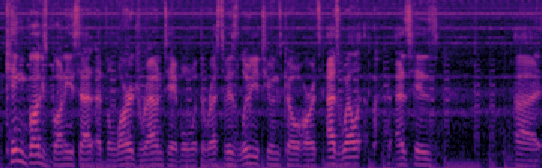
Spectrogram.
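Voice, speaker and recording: A man with a mid-range, slightly bright voice reads a fan fiction story aloud at a normal speed, in a storybook style. He sounds amused and incredulous and keeps breaking off to add his own comments. Music plays behind him.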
